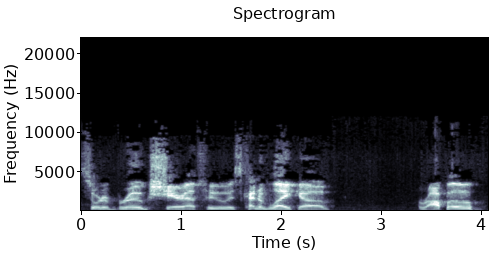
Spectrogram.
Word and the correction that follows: Arpaio: Is that how you pronounce it? Sheriff Arapo, the sheriff that Trump loved? Joe Arapo. – Oh, yeah, yeah. – I think it was Arpaio. Or Yep, that's right.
